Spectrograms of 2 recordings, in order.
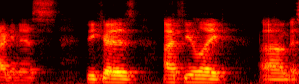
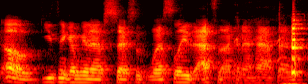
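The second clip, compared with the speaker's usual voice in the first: put-on dismissive voice. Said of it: "you really didn't have to say it in such a dismissive tone".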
